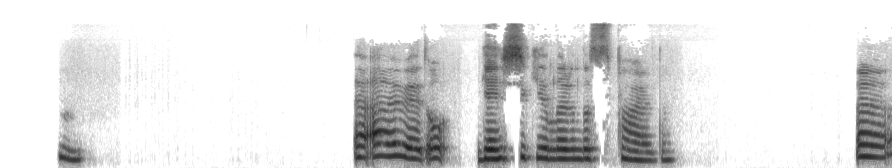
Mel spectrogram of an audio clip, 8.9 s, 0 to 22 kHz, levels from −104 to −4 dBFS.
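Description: Nothing stood out as a technical fault on listening to this speech recording.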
